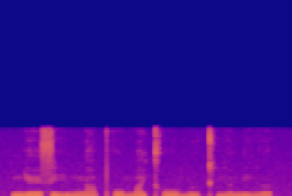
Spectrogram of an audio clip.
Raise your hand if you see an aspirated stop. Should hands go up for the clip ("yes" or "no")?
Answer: yes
